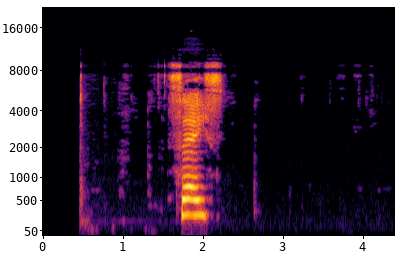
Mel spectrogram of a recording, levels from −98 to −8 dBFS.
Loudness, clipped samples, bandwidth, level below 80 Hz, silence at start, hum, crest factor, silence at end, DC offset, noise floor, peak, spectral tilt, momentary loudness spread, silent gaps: -17 LUFS; under 0.1%; 9.6 kHz; -78 dBFS; 0.45 s; none; 24 dB; 2.15 s; under 0.1%; -82 dBFS; -2 dBFS; 0.5 dB/octave; 22 LU; none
